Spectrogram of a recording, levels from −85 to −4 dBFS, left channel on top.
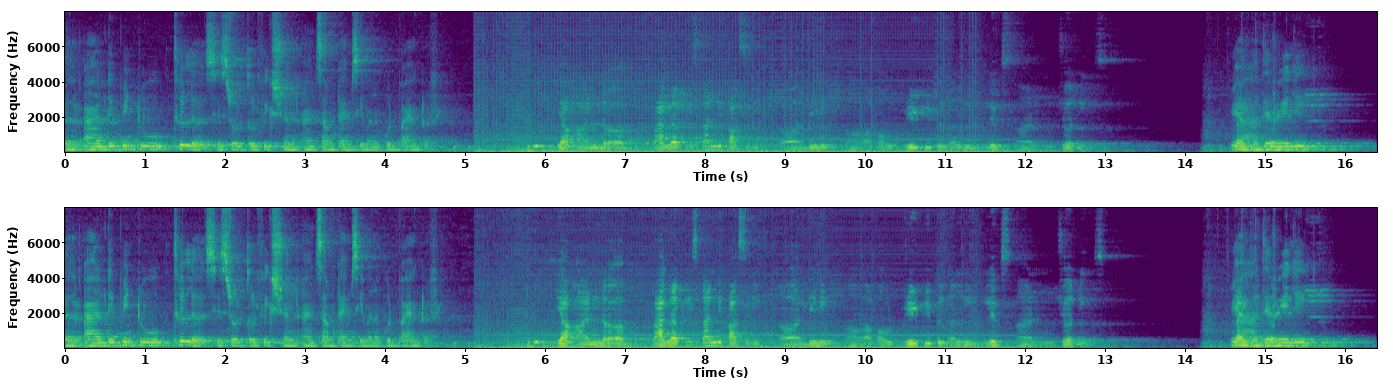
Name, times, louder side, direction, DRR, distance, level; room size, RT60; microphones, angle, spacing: voice 1, 0.0-6.4 14.2-15.9, right 1 dB, 20° right, 0.7 m, -21 dB
sound 1, 5.1-11.9, right 1 dB, 80° left, 1.9 m, -28 dB
voice 2, 6.2-12.9 14.6-15.0 15.3-15.4, right 3 dB, 50° right, 0.4 m, -22 dB
25.0 x 10.5 x 3.5 m
head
